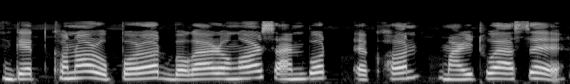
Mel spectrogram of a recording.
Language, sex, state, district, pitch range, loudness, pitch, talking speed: Assamese, female, Assam, Sonitpur, 240-280 Hz, -12 LUFS, 255 Hz, 105 wpm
